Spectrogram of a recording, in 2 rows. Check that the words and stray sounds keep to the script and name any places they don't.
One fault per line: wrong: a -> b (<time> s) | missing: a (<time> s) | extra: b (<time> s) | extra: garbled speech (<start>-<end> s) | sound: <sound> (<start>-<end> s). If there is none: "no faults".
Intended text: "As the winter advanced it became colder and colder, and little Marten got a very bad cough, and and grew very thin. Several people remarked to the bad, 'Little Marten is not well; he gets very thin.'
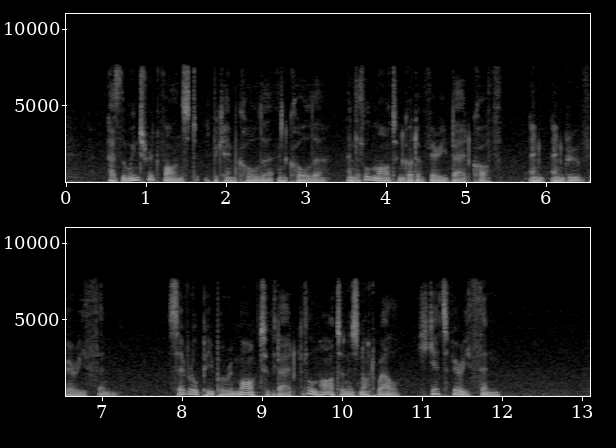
no faults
